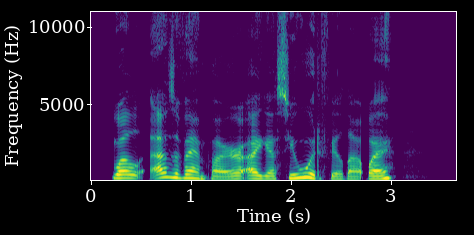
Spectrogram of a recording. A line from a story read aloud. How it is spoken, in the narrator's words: I laughed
